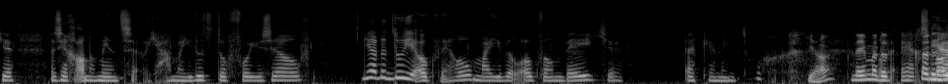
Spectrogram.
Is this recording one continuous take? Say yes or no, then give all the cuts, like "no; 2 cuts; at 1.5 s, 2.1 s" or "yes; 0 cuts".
yes; 0 cuts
